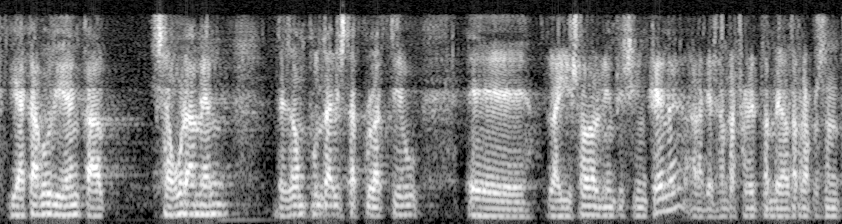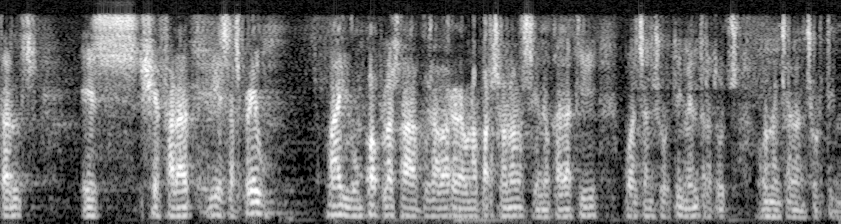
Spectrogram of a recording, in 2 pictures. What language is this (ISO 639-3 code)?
cat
